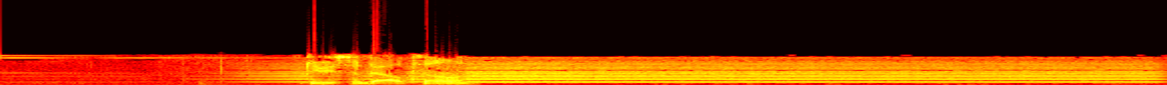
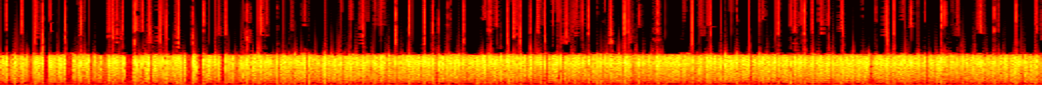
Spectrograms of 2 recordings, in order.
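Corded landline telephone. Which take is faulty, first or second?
second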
